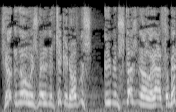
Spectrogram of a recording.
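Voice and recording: A man does a put-on character voice at a fast pace, extremely high in pitch. The tone is fairly bright with a slightly husky edge. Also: ordinary pitch variation.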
